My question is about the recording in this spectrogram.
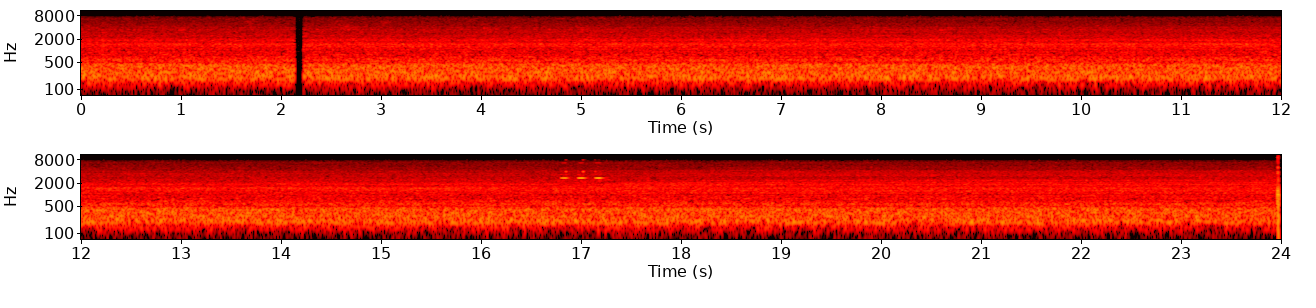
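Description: Steady, unchanging rushing noise from the rocket's onboard camera in flight, strongest low in the range, with one brief dropout about two seconds in and a faint short beep about two-thirds of the way through.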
